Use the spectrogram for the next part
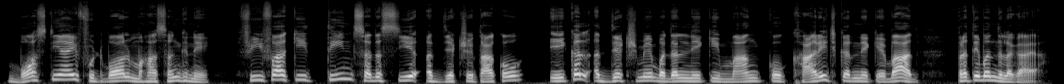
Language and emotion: Hindi, neutral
